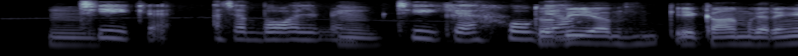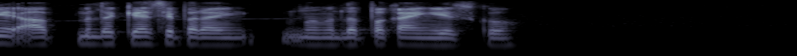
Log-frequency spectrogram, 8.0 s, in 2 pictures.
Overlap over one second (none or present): none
